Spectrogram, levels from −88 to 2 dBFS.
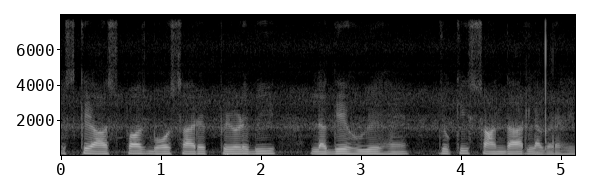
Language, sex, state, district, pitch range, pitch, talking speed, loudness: Hindi, male, Bihar, Gopalganj, 110-125 Hz, 115 Hz, 175 wpm, -33 LUFS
